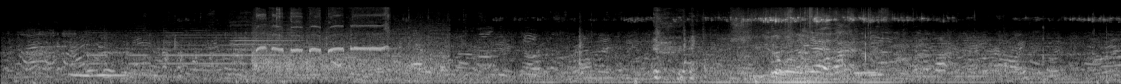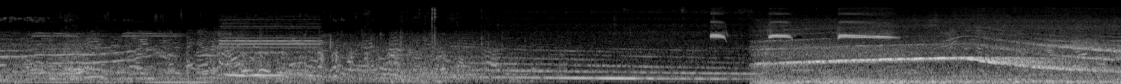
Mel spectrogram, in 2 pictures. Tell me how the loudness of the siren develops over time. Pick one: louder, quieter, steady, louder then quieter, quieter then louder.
louder.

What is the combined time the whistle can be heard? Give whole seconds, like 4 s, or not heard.
7 s.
